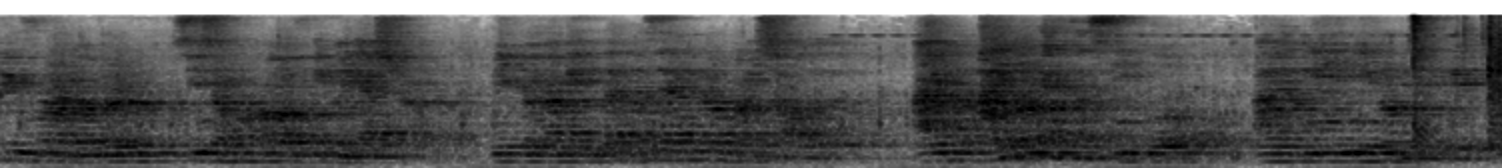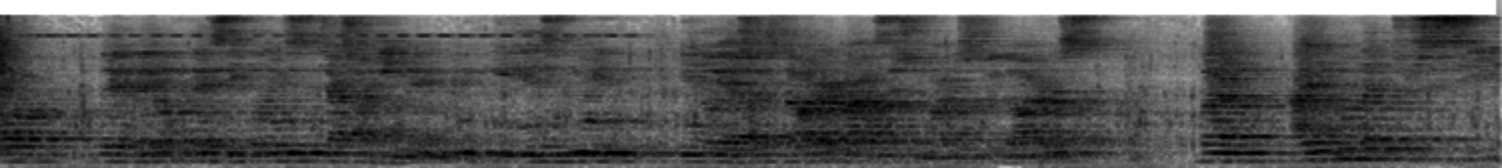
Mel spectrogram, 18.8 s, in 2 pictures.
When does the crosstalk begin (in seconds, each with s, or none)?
none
